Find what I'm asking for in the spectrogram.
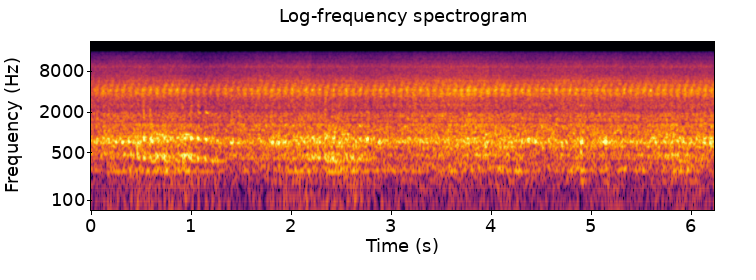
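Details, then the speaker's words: Milling machine hand-feeding a 3/4-inch-wide, 6-inch-diameter cutter with a new outboard support and a close-tolerance bushing added for rigidity. A steady, high-pitched cutting hiss with no chatter: a normal, rigid cut. "So we're gonna go ahead and make another little cut manually. I'll hand crank it through there, and you can see this is a 3/4 wide cutter, 6-inch diameter."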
